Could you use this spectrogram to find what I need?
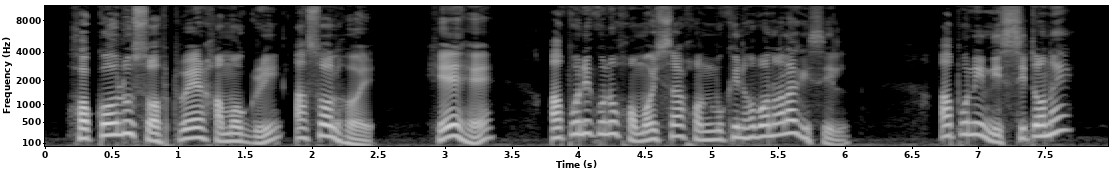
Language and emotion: Assamese, surprised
